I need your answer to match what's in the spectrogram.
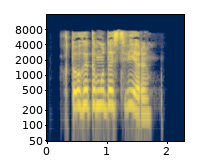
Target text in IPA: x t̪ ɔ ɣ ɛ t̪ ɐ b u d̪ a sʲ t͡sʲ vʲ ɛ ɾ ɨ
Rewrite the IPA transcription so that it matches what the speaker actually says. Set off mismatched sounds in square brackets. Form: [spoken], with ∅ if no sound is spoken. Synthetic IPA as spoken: x t̪ ɔ ɣ ɛ t̪ ɐ [m] u d̪ a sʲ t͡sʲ vʲ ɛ ɾ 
